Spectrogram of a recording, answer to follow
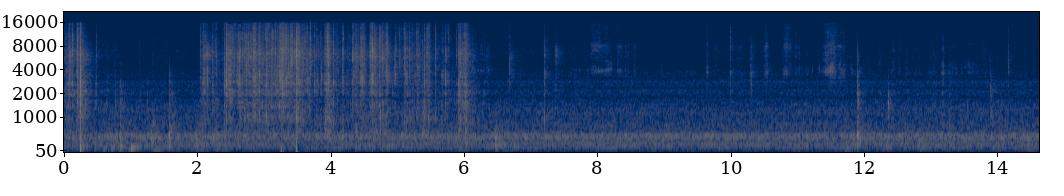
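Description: Plastic packaging crinkling and rustling with small clicks as heat shrink tubing is taken out, busiest for the first six seconds or so, then only faint ticks of handling.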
